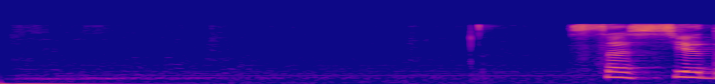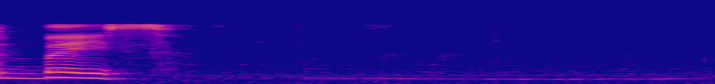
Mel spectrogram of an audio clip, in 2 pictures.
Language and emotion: Russian, angry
